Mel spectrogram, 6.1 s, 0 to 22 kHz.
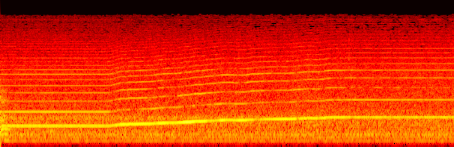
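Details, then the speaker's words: PVM2000 high-power plasma generator (up to 2000 W, 20-70 kHz) run near 30-35 kHz, power almost all the way up, driving a capacitive corona load: clear steady whistle climbing in pitch then holding; normal corona discharge whine. "I wonder what I said about 35 kilohertz cycle almost all the way up now we should be able to if you can hear that noise that's the capacitive load over there"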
